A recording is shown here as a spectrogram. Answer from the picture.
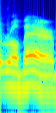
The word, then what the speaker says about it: Robert: He probably pronounced it Robert, but it's Robert. – He's nasty. – It's Robert to us white people.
